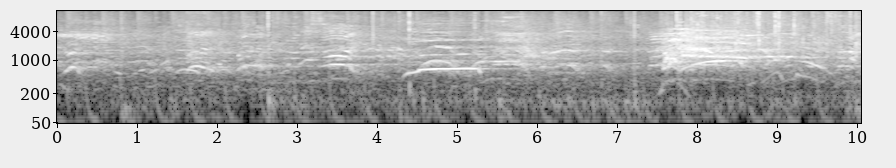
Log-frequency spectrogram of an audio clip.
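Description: Indoor volleyball rally: athletic shoes squeak on a hardwood gym floor and the ball is struck, among players' and spectators' voices. About three quarters of the way through a louder burst of crowd shouting rises and lasts nearly two seconds.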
